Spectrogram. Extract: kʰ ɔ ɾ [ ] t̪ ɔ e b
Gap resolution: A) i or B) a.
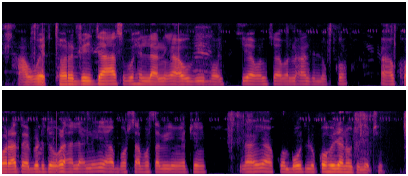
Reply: B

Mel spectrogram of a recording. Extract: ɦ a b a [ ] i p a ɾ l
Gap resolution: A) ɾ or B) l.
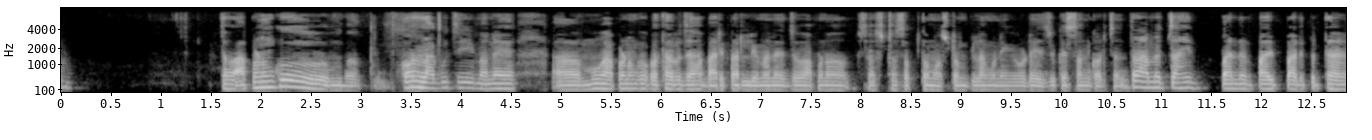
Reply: A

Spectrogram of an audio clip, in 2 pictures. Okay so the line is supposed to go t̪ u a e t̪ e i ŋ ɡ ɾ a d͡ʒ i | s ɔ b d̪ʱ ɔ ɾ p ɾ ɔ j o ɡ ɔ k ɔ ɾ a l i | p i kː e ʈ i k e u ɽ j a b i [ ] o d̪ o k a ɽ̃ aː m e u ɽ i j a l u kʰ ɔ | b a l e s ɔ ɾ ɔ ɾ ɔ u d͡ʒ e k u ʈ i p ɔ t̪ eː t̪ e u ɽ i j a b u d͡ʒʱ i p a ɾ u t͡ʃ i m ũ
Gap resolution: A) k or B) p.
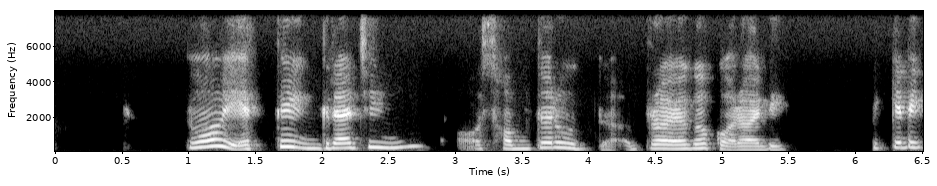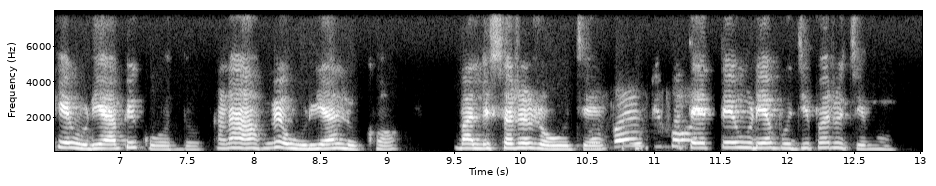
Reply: A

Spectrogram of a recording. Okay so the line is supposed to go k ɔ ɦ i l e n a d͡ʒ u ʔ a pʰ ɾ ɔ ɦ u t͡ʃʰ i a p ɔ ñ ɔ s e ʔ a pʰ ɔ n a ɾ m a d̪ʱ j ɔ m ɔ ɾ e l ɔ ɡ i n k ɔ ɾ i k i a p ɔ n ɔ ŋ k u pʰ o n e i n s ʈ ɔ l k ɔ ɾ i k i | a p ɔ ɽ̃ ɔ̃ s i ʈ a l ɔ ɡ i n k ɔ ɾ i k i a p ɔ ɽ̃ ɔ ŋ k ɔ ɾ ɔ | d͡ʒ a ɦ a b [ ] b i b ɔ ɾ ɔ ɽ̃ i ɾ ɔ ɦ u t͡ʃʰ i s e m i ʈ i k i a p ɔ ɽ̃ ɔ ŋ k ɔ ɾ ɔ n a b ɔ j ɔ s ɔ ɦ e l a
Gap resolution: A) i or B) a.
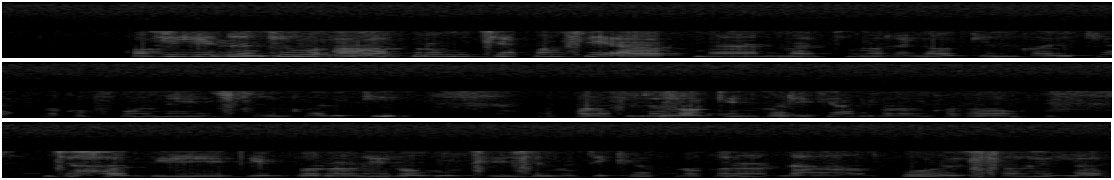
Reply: A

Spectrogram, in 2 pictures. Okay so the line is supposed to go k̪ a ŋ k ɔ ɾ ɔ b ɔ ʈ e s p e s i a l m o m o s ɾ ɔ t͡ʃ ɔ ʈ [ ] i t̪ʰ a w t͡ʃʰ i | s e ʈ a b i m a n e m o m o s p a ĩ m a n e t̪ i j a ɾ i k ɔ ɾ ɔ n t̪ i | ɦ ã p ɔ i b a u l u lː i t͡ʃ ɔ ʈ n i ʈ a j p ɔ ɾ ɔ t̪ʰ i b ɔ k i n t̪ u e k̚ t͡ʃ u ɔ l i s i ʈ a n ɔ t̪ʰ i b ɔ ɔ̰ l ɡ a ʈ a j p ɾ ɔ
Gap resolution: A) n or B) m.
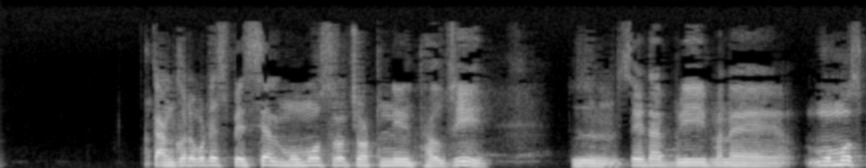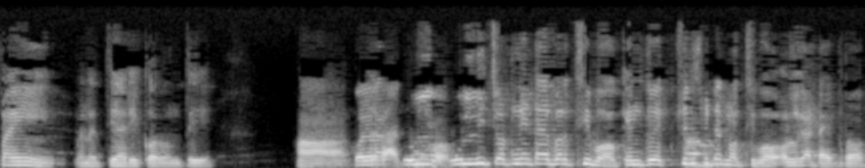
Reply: A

